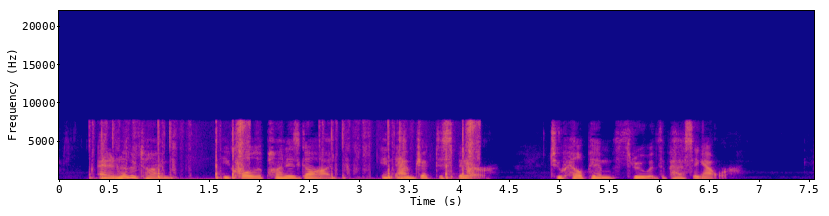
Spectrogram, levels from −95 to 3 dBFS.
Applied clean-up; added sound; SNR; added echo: none; Writing; 7 dB; none.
